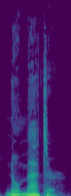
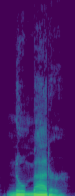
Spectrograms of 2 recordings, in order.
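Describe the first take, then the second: No difference in how they are said.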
